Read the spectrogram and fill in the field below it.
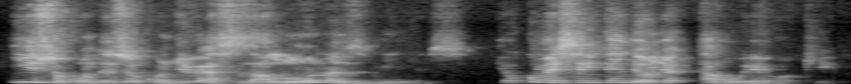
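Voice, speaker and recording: Very animated and quick, the man's high voice carries a dark tone in a roomy space. He's a gym trainer turned sales mentor teaching live from home, intensely emphatic, profane, and acting out his former coaching.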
